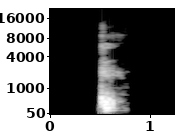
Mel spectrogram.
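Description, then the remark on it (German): A single short burp, fairly loud, a brief guttural croak lasting under half a second in otherwise quiet surroundings. “Ja, wo du vom Rülpsen gesprochen hast, da ist mir doch etwas entglitten gerade.”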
